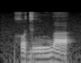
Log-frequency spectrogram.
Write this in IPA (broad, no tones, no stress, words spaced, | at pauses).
xɔɡʲoŋu wa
